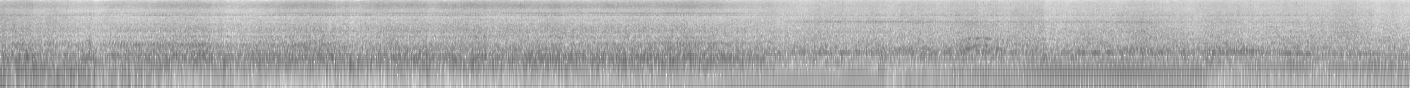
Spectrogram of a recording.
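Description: Thai longtail boat's engine running steadily while the boat is under way.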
